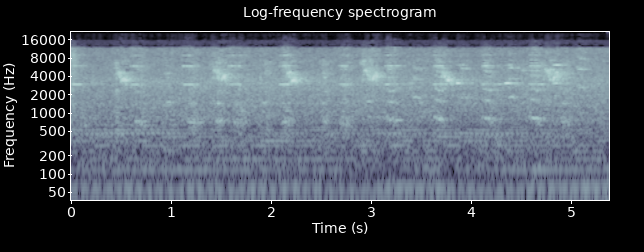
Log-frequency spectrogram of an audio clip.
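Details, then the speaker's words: 2004 GMC Yukon, body pushed down at the front bumper; thin high squeak about once a second following each push over a low hum, a suspension squeak also heard while driving. "Notice when I push down on my bumper, and over in here, you can hear this noise."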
